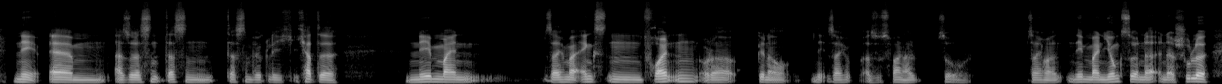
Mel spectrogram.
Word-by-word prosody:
Ne, 120 -5 +3
ähm, 105 -2 +3
also 105 +1 0
das 110 -1 +2
sind 120 - -6
das 115 0 +1
sind 110 +1 -5
das 115 -1 -4
sind 115 - -7
wirklich 110 -1 -6
ich - - -4
hatte 105 -6 +2 0.7
neben 120 +3 +3
meinen, 115 -2 0 0.3
sage 110 0 +1
ich - - -3
mal, 110 - +4
engsten 115 -3 -2
Freunden 135 +1 +4
oder 105 0 -1 0.2
genau, - - -1 0.2
ne, - - -6
sage 105 +2 -4
ich - - -20
also 100 - -8
es - - -9
waren 110 -1 -1
halt 100 0 -4 0.2
so, 100 -2 -9 0.5
sage 105 -1 -3
ich - - -5
mal, 100 0 -2
neben 115 -2 -2
meinen 110 0 +4
Jungs 125 +4 +2
so 125 - +3
in 115 - +1
der 110 - +1
in 110 - -4
der - - +2
Schule 140 -2 +5
110 Hz, 200 wpm, -26 LUFS, 105-120 Hz, 0.7 s, Schule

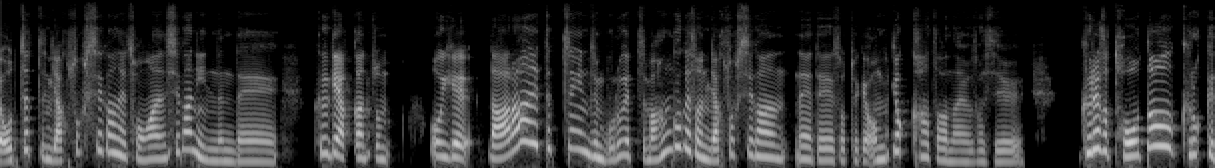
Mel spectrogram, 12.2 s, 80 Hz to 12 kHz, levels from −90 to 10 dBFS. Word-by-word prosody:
어쨌든 360 - 0
약속 185 - -2
시간에 325 -7 -1
정한 215 -1 -1
시간이 330 0 0
있는데 175 -3 -6 0.3
그게 295 -1 +1
약간 230 -1 +2
좀 210 -2 -7 0.5
어 255 - +1
이게 240 - +2
나라의 - - +6
특징인지는 350 - -2
모르겠지만 205 -2 -3
한국에서는 325 - 0
약속 270 +10 -1
시간에 230 -6 -1
대해서 190 -1 -5
되게 185 0 -9
엄격하잖아요 195 - -4
사실. 170 0 -9 0.6
그래서 335 +2 +5
더더욱 385 +12 +5
그렇게 275 -2 -4
240 Hz, 340 characters per minute, -23 LUFS, 190-320 Hz, 0.6 s, 나라의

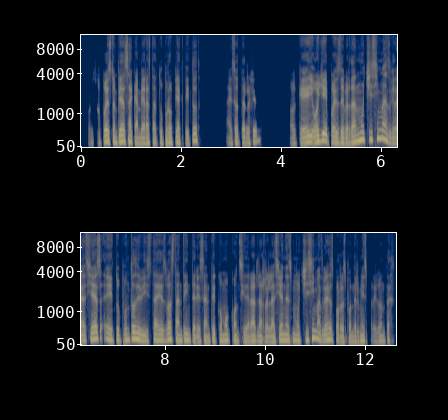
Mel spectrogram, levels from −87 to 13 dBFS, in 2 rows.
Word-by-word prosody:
Por 110 - -18
supuesto, 130 +4 +1
empiezas 140 +3 +3
a 140 - +4
cambiar 115 0 -1
hasta 120 0 -2
tu 115 +1 -6
propia 125 +1 0
actitud. 135 +8 -2 0.5
A 110 - -13
eso 120 +3 -4
te 115 - -4
refieres. 135 +6 -5 0.6
Okey, 110 +4 +2
oye, 145 +5 +5
pues 125 -3 +1
de 125 - +1
verdad 130 +4 +2
muchísimas 185 - +2
gracias, 120 +7 +2
eh, 140 -4 +1
tu 130 -1 -3
punto 135 +6 +1
de 155 -3 +5
vista 120 +2 -1
es 125 -1 0
bastante 130 -3 0
interesante 110 -1 -2
cómo 120 +1 -2
considerar 115 -1 -3
las 110 -1 -3
relaciones. 110 +4 -1
Muchísimas 135 - -1
gracias 135 +1 +1
por - - -4
responder 105 +1 -5
mis 115 0 -2
preguntas. 110 +1 -9
125 Hz, 180 wpm, -25 LUFS, 115-135 Hz, 0.6 s, oye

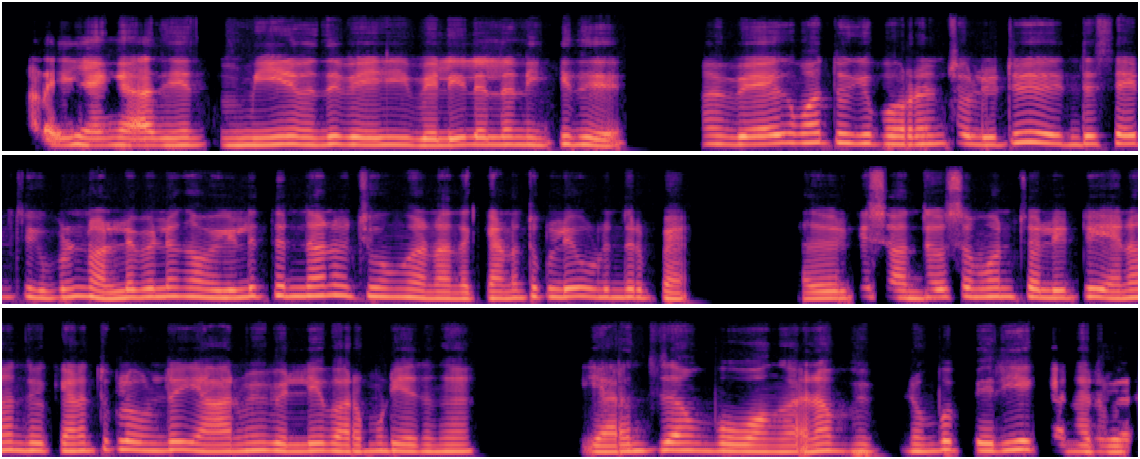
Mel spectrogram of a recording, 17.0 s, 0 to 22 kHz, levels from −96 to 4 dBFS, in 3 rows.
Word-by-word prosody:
அட - - -2 0.2
ஏங்க 185 +1 +3
அது 180 - 0
எது 185 0 -2 0.2
மீன் 200 +2 +4
வந்து 190 +2 +2
வெளி 190 0 +2
வெளிலல்ல 190 +3 +3
நிக்குது. 195 -1 0 0.5
அவன் 215 -1 -3
வேகமா 235 +4 +3
தூக்கி 230 -2 +1
போடுறேன்னு 210 +2 +1
சொல்லிட்டு 200 +4 -1 0.2
இந்த 200 +1 -1
சைடு 215 -2 +1
தூக்கிபோட்டு 210 +2 -1
நல்லவேளைங்க 210 +5 +1
அவன் 195 -2 +2
இழுத்து 225 +4 -2
இருந்தான்னு 245 +2 +1
வச்சுக்கோங்க. 215 -2 -1
நான் 175 - +1
அந்தக் 170 +1 -4
கிணத்துக்குள்ளயே 210 +5 0
விழுந்து 205 -1 -1
இருப்பேன். 180 -3 -2 0.6
அதுவரைக்கும் 180 +6 -2
சந்தோஷம்னு 210 +3 -2
சொல்லிட்டு 195 +1 0
ஏன்னா 195 +3 +1
அந்தக் 195 -1 -1
கிணத்துக்குள்ள 205 +3 0
விழுந்தா 200 +2 0
யாருமே 180 +3 +1
வெளிய 185 +2 +1
வர 175 - 0
முடியாதுங்க. 175 -2 0 0.7
இறந்து 180 +4 0
தான் 195 -2 -1
போவாங்க. 175 -2 +2
ஏன்னா 185 +2 +2
ர - - 0 0.3
ரொம்ப 180 +4 0 0.2
பெரிய 200 +3 +2
கிணறு 170 -2 -5
வேற. 160 - -8
195 Hz, 165 wpm, -23 LUFS, 180-215 Hz, 0.7 s, மீன்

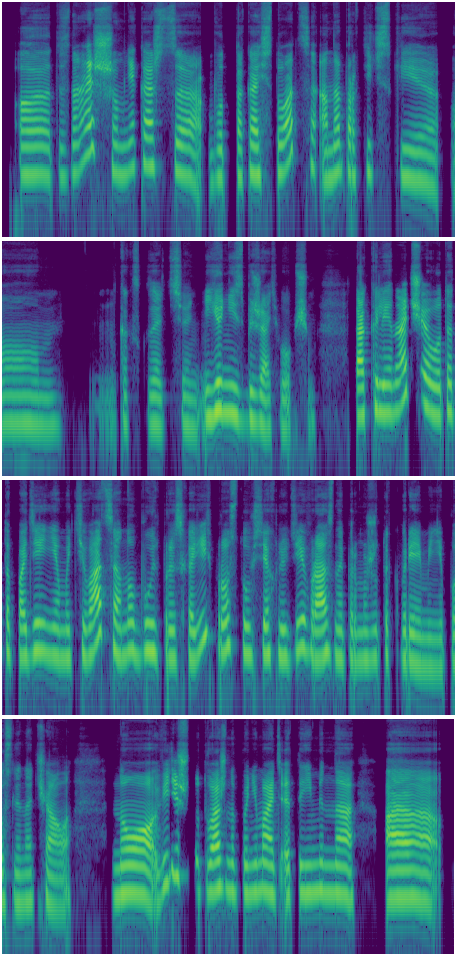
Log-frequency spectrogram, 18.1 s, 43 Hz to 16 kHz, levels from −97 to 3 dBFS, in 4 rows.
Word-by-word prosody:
А, 210 0 +1
ты 200 - -14
знаешь, 325 - +2
мне 220 +2 -3
кажется, 250 -7 0
вот 190 +3 -7
такая 205 +1 +1
ситуация, 220 +4 -2
она 210 +4 -1
практически, 200 -5 -6
ам, 160 -1 -7 0.4
н - - -22
как 160 -2 -12
сказать, 160 0 -8
ее 185 +9 +1
не 215 -2 0
избежать, 170 -5 -4
в - - -7
общем. 165 +2 -7 0.4
Так 200 +3 +5
или 215 -1 +2
иначе, 255 +3 +3
вот 205 0 0
это 210 -1 -2
падение 195 +1 0
мотивации, 190 +4 +2
оно 210 +3 -1
будет 215 0 -2
происходить 180 - -2
просто 215 -2 -2
у - - -2
всех 200 +1 -2
людей 190 +5 -1
в 225 - -10
разный 180 0 +3
промежуток 180 +2 -7
времени 155 -4 -2
после 160 +2 -7
начала. 155 -2 -3 0.4
Но, 200 +1 +5
видишь, 310 +5 +2
тут 220 - -11
важно 215 0 +4
понимать: 205 0 +2
это 180 +3 -2
именно, 200 -3 +1 0.3
а, 175 -2 +6
200 Hz, 155 wpm, -22 LUFS, 175-215 Hz, 0.4 s, а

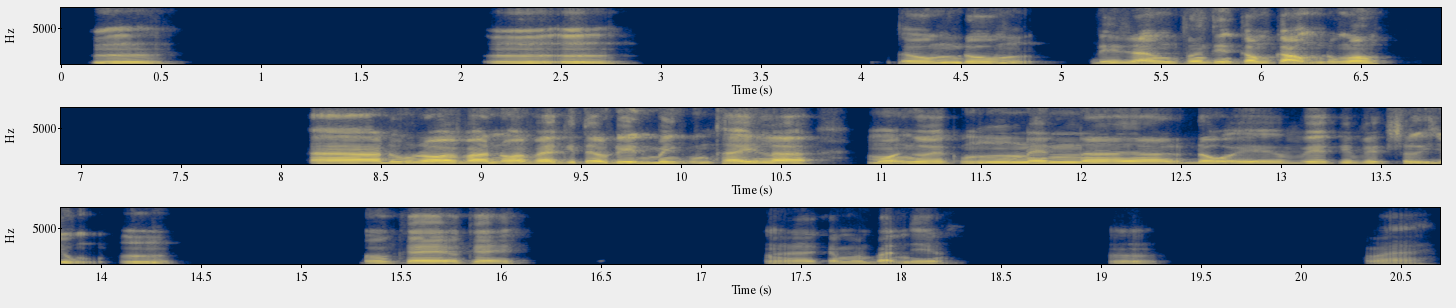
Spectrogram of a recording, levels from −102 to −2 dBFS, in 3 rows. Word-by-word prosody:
Ừm. 125 -4 -2 1.5
Ừm, 135 -2 -2
ừm. 115 -4 -2 1.3
Đúng, 130 +5 0
đúng, 130 +3 -2 0.3
đi 150 +2 -4
rằng 135 -3 0
phương 155 0 +1
tiện - - -2
công 145 +1 +2
cộng, - - +4
đúng - - -3
không? 170 0 +3 1.5
À, 140 0 +5
đúng 135 +4 -2
rồi. 155 -3 +7
Và 140 0 +5
nói 135 +3 +3
về 165 -3 +3
cái - - -4
tàu 155 - +2
điện 130 -3 +1
mình 125 -2 0
cũng 135 +4 -7
thấy 140 +2 +2
là 140 -6 +3 0.3
mọi 130 -2 0
người 130 -2 +1
cũng 165 +7 0
nên, 170 0 +3
a, 165 0 +2 0.4
đổi 120 -2 0
về 125 +1 -3
cái 150 +4 -7
việc 145 -3 -6
sử - - -4
dụng - - -5 0.2
ừm, 135 +4 -5 0.9
OK, 135 0 -8 0.2
OK. 140 +2 -3 1.4
À, 125 -1 -9
cảm 125 - -9
ơn - - -9
bạn - - -6
nhiều. 120 0 -7 0.8
Ừm. - - -12 1.1
Bye. - - -15
135 Hz, 135 wpm, -21 LUFS, 125-155 Hz, 1.5 s, rồi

